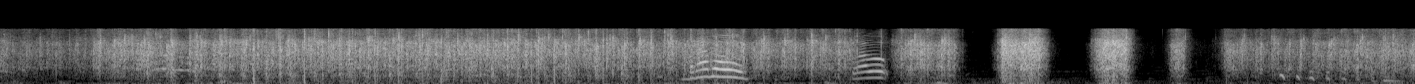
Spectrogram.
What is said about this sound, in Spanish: Por cierto, vamos a poner un aplauso. Aunque no van a ir que están ahí de conversación. Para la gente de Radio Almenara. Para toda la gente de Radio Almenara.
